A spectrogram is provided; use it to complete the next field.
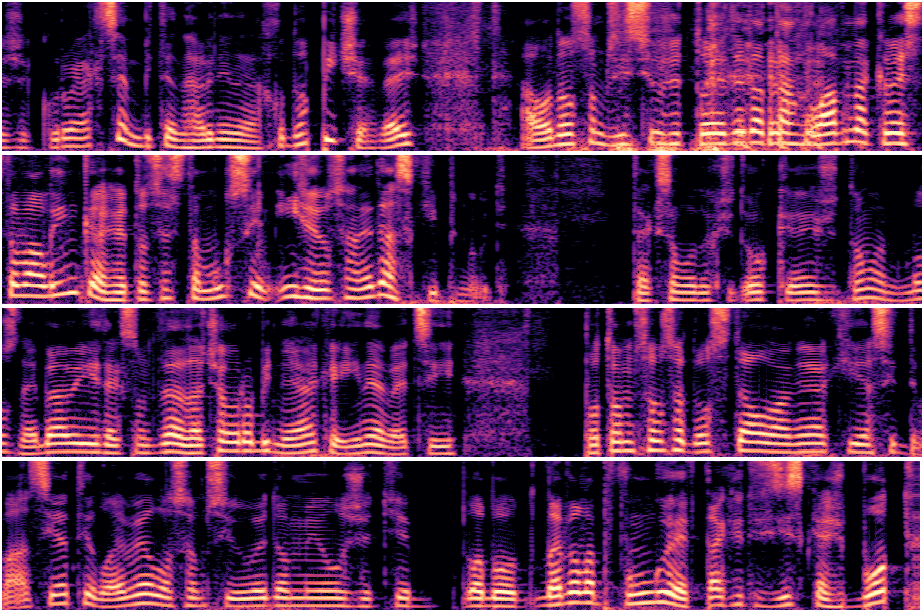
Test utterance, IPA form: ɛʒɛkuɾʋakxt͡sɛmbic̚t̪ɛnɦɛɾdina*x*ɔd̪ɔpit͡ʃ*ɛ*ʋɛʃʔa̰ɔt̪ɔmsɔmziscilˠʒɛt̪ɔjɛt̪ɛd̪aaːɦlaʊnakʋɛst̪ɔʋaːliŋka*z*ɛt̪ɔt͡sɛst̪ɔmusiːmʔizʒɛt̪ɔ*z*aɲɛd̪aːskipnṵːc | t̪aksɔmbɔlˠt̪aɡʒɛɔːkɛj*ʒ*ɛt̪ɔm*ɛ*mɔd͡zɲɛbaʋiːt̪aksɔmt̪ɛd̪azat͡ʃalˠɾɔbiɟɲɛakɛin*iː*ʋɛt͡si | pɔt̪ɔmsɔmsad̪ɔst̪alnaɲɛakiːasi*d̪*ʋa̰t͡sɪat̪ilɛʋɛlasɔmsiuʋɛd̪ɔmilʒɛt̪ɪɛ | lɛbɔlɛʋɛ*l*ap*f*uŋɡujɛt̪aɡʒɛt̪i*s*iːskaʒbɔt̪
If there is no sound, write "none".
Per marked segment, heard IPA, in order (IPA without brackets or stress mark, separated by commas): x, ɛ, ʒ, s, ʒ, a, ɛː, d̪, l, f, z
